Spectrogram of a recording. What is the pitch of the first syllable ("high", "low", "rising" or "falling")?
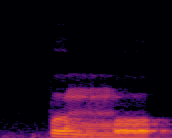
falling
